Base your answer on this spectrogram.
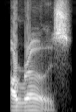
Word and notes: arose: American English

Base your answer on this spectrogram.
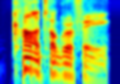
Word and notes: cartography: British English

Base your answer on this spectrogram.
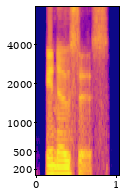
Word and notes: enosis: British English

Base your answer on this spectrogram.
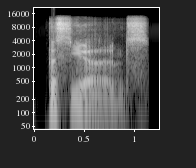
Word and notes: pursuance: British English

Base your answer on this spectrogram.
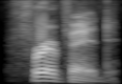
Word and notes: fervid: American English

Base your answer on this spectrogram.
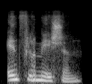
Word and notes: inflammation: Indian

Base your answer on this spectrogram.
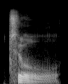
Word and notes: tool: British English

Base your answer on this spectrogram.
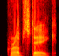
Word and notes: grubstake: American English

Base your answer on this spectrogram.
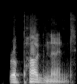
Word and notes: repugnant: American English

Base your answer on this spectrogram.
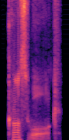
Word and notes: crosswalk: British English

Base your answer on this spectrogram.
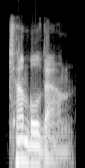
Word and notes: tumbledown: British English

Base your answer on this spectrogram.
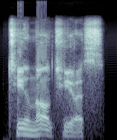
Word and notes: tumultuous: British English

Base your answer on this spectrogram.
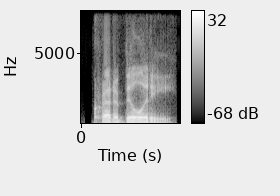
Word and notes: credibility: American English

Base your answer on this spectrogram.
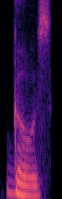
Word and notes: goes: Indian

